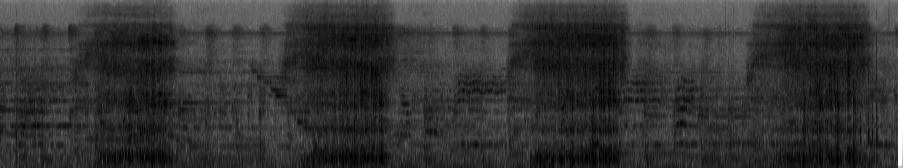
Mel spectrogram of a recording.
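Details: Man snoring in a hotel: loud rattling snores on each breath, about four in nine seconds, with music playing in the background.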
